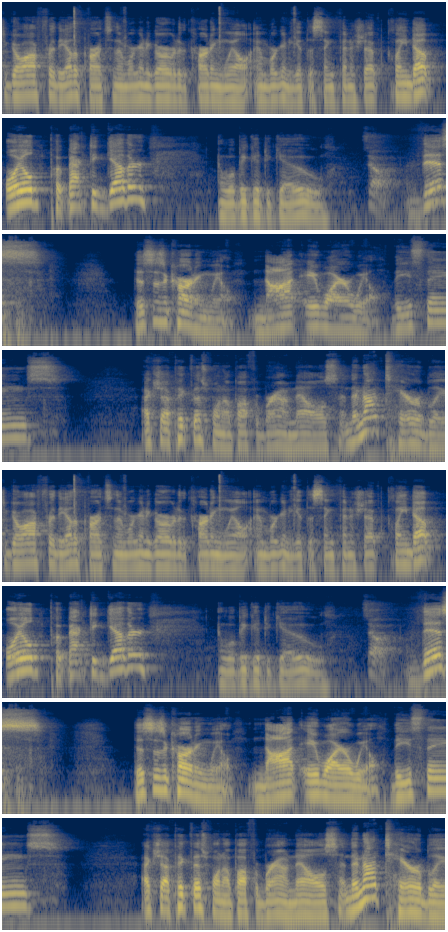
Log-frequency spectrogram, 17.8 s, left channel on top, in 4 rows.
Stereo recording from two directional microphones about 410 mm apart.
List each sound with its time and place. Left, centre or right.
0.0 s speech: centre
8.6 s speech: centre
14.7 s speech: centre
